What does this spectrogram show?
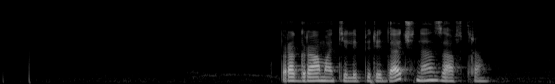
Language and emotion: Russian, neutral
